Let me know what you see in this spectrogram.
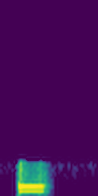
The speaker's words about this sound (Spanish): Después del tono, grabe su mensaje. Marque la tecla gato cuando termine.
